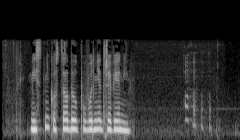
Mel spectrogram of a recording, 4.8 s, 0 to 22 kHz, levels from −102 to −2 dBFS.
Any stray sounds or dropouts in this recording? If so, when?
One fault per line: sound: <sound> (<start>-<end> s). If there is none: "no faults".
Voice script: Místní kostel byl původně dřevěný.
sound: laugh (3.6-4.2 s)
